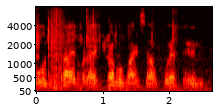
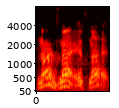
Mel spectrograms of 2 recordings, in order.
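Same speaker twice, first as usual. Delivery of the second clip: quick denial; 6 semitones higher than usual. Acted. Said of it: "this feels a little intimidation-y".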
